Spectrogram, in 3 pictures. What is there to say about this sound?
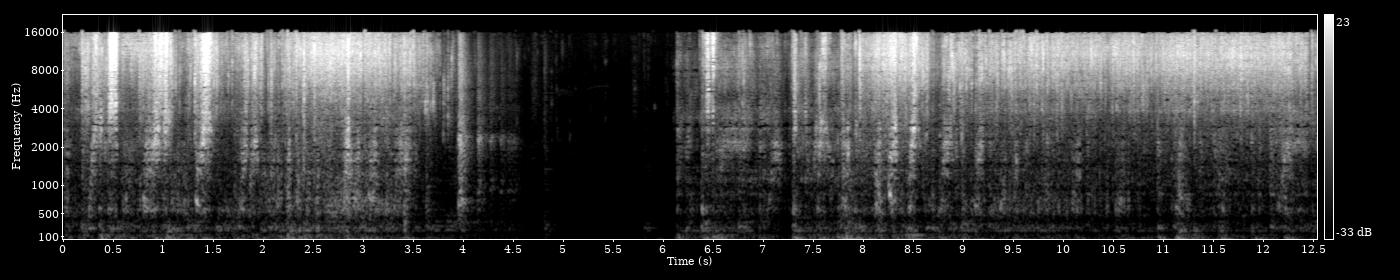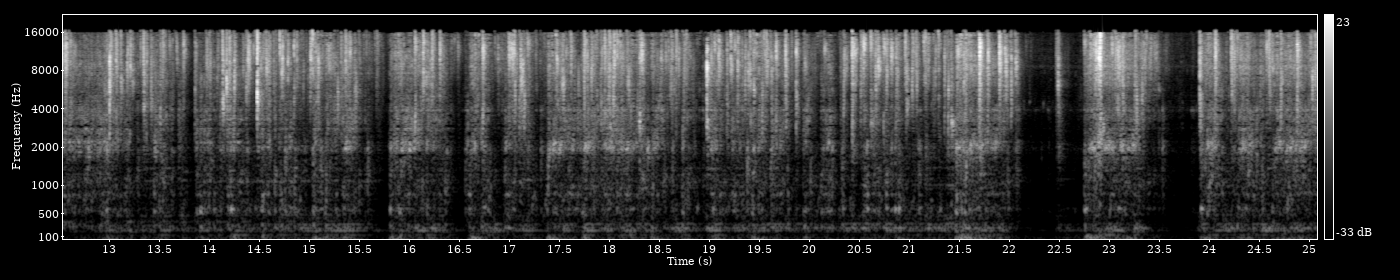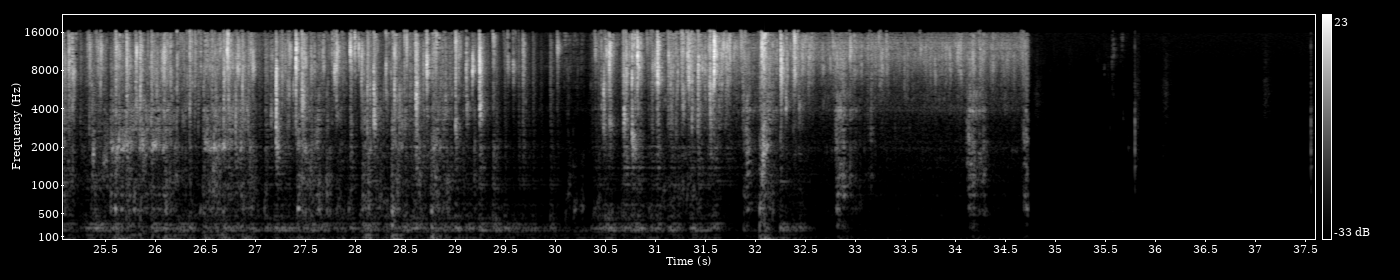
water faucet is coughing
the sound of air coming out of the faucet.
Used recorder Taskam DR-05.
The record was not edited in soft.
tap, faucet, pipe, water, coughing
